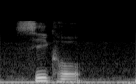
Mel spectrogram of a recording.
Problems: constant background noise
